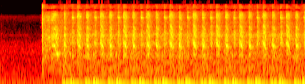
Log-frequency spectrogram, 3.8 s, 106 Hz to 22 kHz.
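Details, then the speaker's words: Rebuilt Suzuki SV650 with stock exhaust, after a loose battery connection had stopped it starting: fires instantly, steady even twin beat about 3.5 pulses per second; quieter than owner's previous exhaust, runs cleanly. "Bike start ஆகிவிட்டது. எனக்கு இந்த exhaust அவ்வளவாகப் பிடிக்கவில்லை, ஏனென்றால் என்னுடைய முந்தையது மிகவும் சத்தமாக இருந்தது."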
